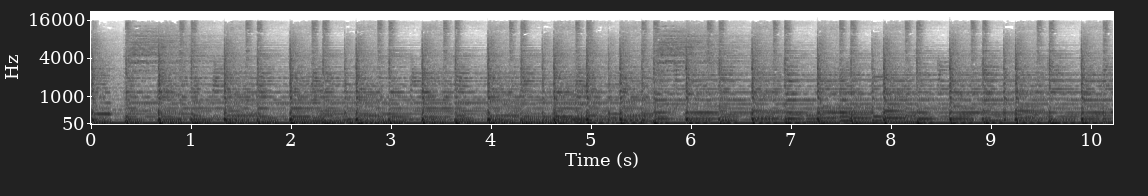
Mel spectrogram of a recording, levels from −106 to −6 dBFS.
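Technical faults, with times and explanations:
Throughout, mains hum: a steady 60 Hz tone with low harmonics sits at roughly the same level as the wanted sound, pointing to a ground loop or nearby transformer.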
